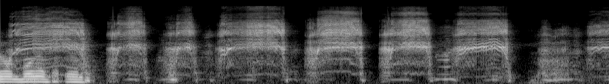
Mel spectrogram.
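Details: Pigs during a sow's pre-dawn birth: one long harmonic squeal opening, then a run of harsh squeals about every half second with short quiet gaps.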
